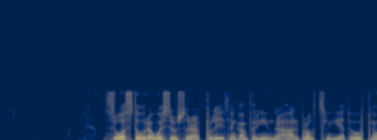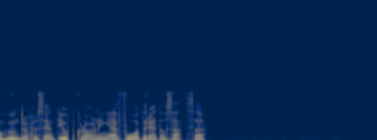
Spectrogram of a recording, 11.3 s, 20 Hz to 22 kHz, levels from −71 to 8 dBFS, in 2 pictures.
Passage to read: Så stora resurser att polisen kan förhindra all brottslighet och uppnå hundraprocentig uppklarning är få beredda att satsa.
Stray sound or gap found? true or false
false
